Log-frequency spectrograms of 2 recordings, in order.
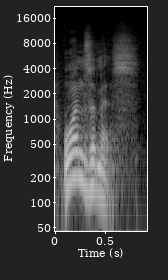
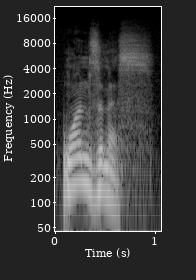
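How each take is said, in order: The two takes are said the same way.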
